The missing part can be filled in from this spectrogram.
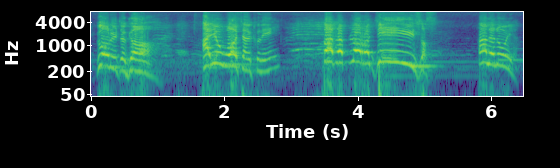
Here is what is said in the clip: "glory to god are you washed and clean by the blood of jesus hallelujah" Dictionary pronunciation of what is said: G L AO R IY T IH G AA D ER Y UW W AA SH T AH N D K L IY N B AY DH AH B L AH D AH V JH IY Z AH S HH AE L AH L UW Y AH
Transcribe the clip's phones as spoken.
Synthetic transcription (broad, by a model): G L AO R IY T IH G AA D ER Y UW W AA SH AH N K L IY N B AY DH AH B L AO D AH V JH IY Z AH S HH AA L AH L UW Y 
